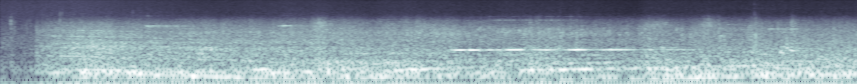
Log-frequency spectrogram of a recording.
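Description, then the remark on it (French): A metro train rides along the rails with a loud, steady rumble from start to finish, a thin whining hum rising and fading over it, and faint indistinct voices in the background. “Et lui va rentrer chez ses parents en prenant le car et le métro.”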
